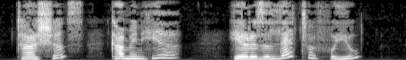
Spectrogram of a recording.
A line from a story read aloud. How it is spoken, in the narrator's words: she said in her lightest tones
